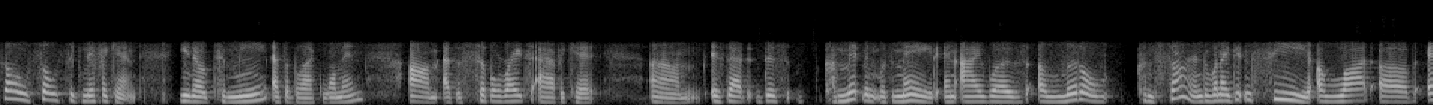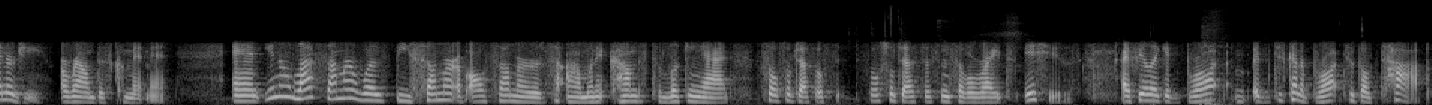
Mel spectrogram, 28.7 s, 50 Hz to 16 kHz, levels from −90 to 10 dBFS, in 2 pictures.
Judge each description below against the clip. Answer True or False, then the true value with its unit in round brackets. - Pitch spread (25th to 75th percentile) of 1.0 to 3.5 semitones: False (3.9 semitones)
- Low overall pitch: False (190 Hz)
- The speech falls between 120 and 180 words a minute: True (170 wpm)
